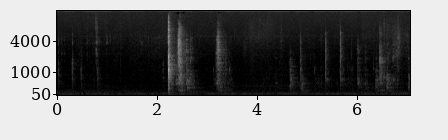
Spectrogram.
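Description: Metal engine parts clinking and clanking as they are handled and fitted to the front of a bare diesel engine block. A sharp clank with a short ring comes about two seconds in and another a second later, then a run of lighter clicks and taps.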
